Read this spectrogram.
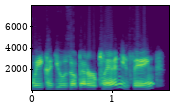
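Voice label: round losing, swat female; vo; Counter Strike Model Pack; CS:GO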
